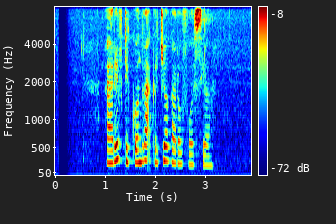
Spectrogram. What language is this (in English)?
Javanese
